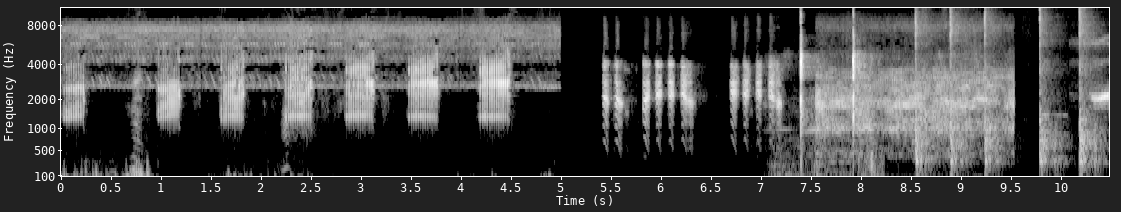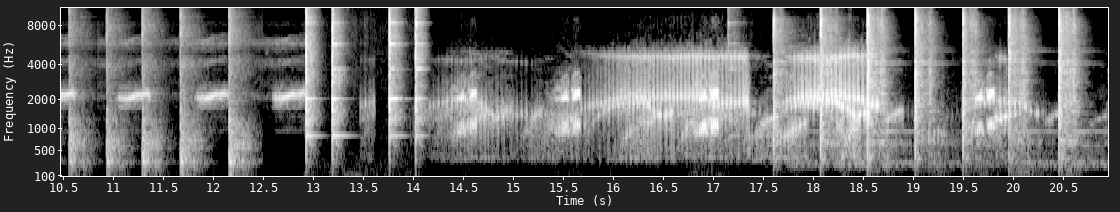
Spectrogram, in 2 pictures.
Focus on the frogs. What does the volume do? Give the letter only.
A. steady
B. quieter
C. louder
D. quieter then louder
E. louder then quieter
C.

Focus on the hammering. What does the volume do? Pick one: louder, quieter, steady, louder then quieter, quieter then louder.
louder then quieter.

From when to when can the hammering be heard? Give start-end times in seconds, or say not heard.
7.0-14.2, 17.1-20.9.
